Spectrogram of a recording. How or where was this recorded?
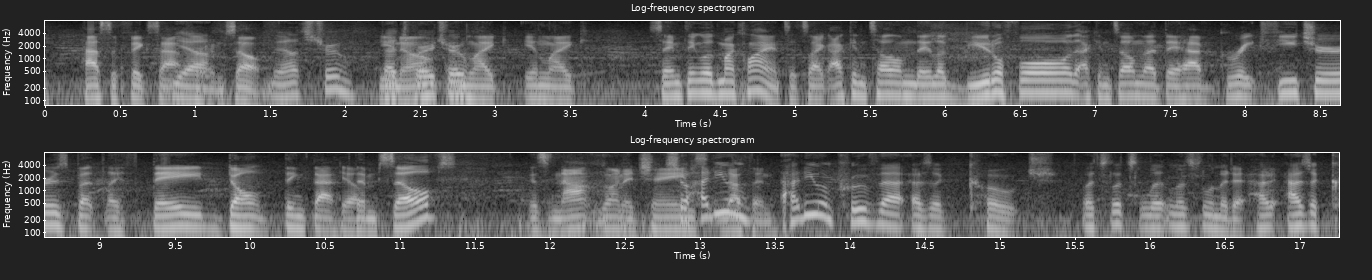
busy venue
